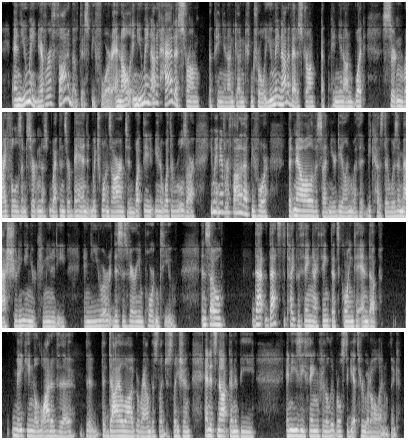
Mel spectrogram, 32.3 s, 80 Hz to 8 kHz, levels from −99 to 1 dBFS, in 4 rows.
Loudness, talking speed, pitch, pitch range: -18 LUFS, 250 wpm, 140 Hz, 130-145 Hz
